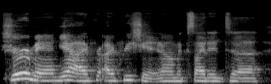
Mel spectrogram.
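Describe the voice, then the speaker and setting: Here the speaker is a man in his thirties from Charleston, South Carolina, whose first language is Swiss German but who sounds American. Appearing as a guest in a casual interview, this physical therapist and entrepreneur talks at normal speed in a voice on the high side.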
